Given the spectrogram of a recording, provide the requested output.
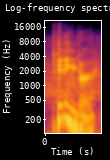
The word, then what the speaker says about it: Pittinger: It is also brought to my attention that the special teams unit for the Milwaukee Bees, I've been pronouncing wrong this whole game. It is Chris Pittinger and Rich Neubert.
